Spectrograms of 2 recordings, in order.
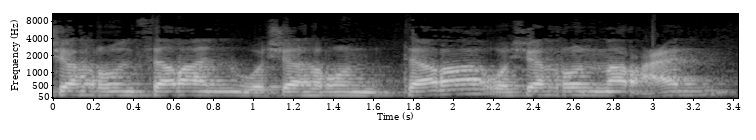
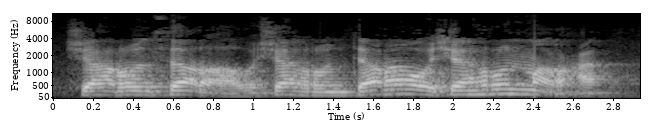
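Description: First: The nouns end with an added n sound. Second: The nouns end without an added n sound. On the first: The endings break the rhyme. The speaker calls it wrong. "لا تقول ... مثلا بالتنوين" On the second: The endings rhyme with the verb. The speaker calls it right. "ما تنون حتى السجع يتناسب مع الفعل ترى"

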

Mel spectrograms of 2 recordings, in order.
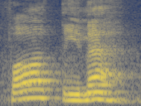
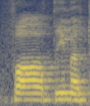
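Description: First: The final letter is sounded as h, with a stop. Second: The final letter is sounded as t, joined on.

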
